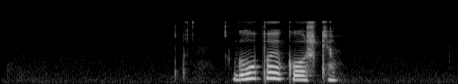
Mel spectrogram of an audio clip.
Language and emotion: Russian, neutral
